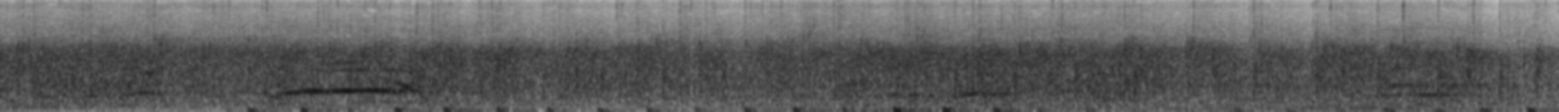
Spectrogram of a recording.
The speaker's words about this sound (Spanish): Aplauda si usted cree en el Señor.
